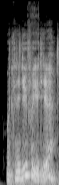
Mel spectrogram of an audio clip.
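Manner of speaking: put-on high, elderly dwarf woman voice. Playing a shopkeeper greeting a customer, in an old woman dwarf voice. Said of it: "I don't know how to make an old woman dwarf voice".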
